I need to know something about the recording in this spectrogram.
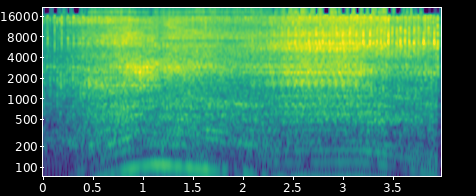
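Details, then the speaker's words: Car in the workshop, reported to make a noise when changing gears in 1st, 2nd and 3rd: the engine revs up and falls back, and an extra rough sound rises as the revs drop; source not yet pinned, cause suspected, not confirmed. "Valica: it makes a noise while changing gears ... A bit in the 1st, a bit in the 2nd, a bit in the 3rd ... When the revs are going down, there's a sound co"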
